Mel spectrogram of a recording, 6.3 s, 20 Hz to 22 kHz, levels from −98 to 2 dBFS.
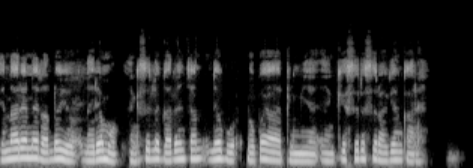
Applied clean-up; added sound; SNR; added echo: neural mask model Resemble Enhance denoiser.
